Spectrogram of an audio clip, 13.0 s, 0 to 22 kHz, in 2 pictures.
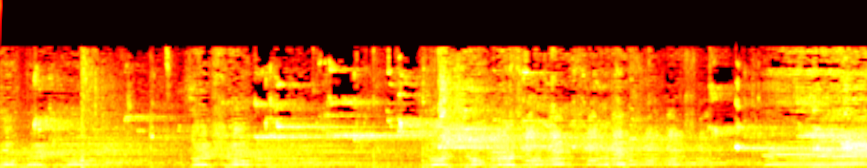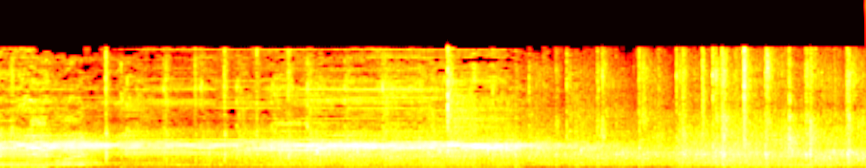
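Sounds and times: crowd and player noise: 0:00.0 - 0:13.0.

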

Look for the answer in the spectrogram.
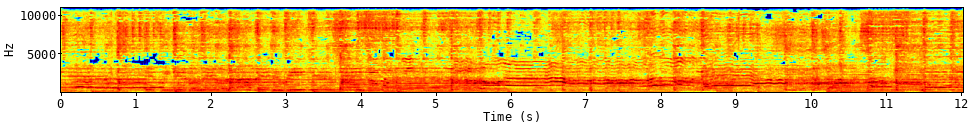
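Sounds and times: pop music with steady bass: 0:00.0 - 0:12.0
woman singing: 0:00.0 - 0:12.0.

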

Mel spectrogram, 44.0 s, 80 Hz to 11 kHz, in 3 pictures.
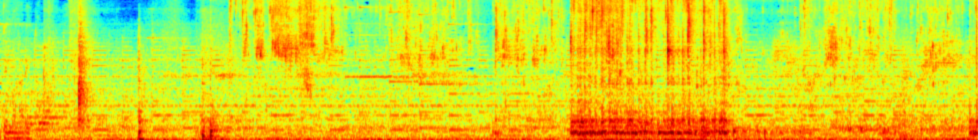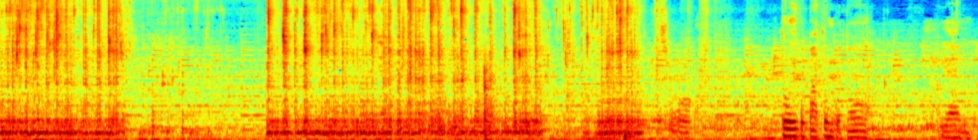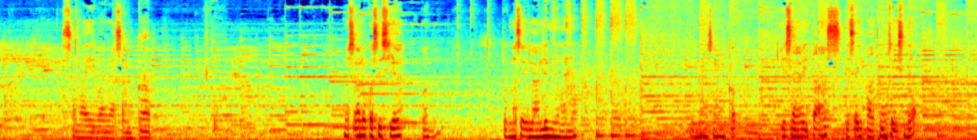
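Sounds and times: tap water splashing in sink: 0:06.0 - 0:11.2, 0:12.0 - 0:17.8, 0:18.7 - 0:24.4.

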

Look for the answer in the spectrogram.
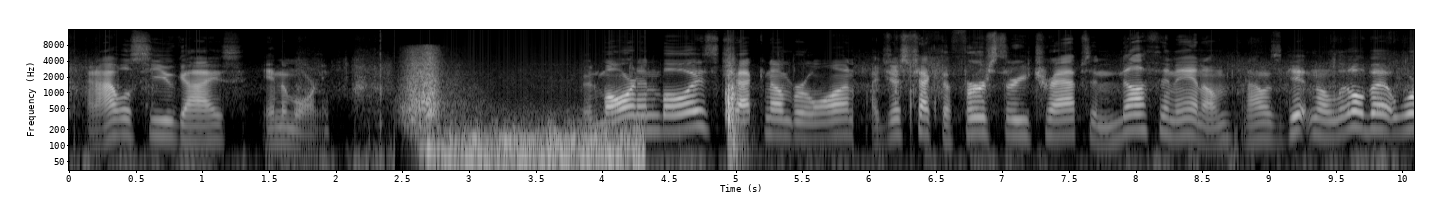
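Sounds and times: whoosh: 0:02.4 - 0:04.1
heavy low rumble: 0:02.4 - 0:04.4.

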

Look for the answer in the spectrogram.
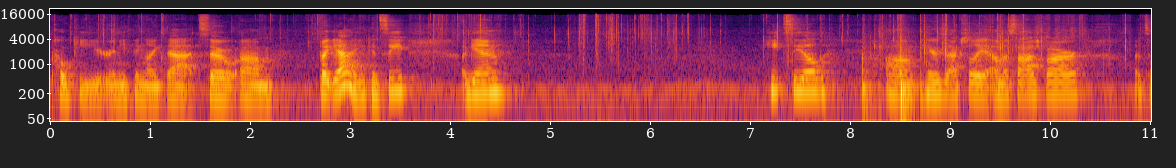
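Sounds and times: shrink-wrap plastic crinkling: 0:00.0 - 0:11.0.

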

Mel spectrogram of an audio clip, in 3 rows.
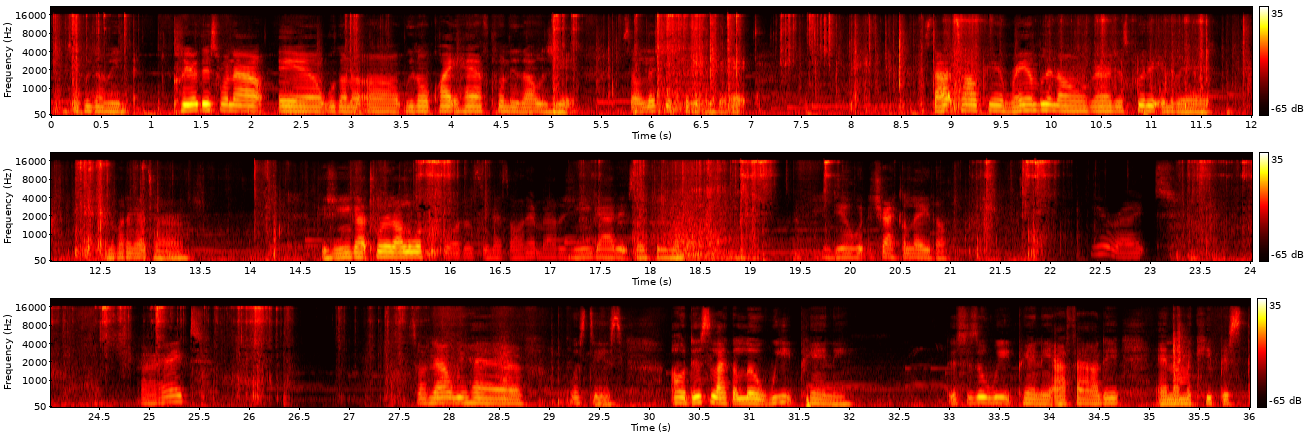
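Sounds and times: coins clinking: 0:00.0 - 0:01.0, 0:02.7 - 0:03.6, 0:04.9 - 0:13.4, 0:14.0 - 0:16.6, 0:17.2 - 0:19.9, 0:21.1 - 0:22.2, 0:23.3 - 0:28.1
plastic pouch rustling: 0:05.3 - 0:13.5
plastic pocket crinkling: 0:07.5 - 0:09.4
coins clicking together: 0:15.6 - 0:16.3, 0:17.3 - 0:19.4.

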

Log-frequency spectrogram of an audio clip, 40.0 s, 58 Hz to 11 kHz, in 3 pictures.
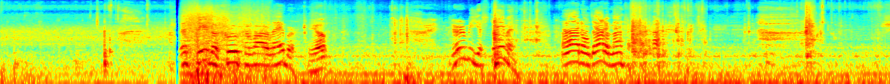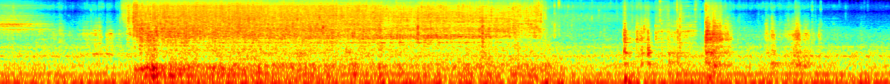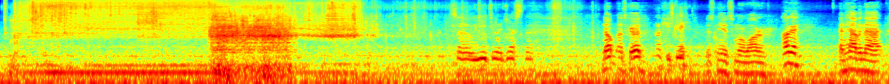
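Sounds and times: sump pump motor hum: 0:07.1 - 0:25.8, 0:26.7 - 0:33.8
water poured from a bucket: 0:15.2 - 0:22.0
water rushing from pump: 0:15.2 - 0:22.0, 0:26.8 - 0:33.0.

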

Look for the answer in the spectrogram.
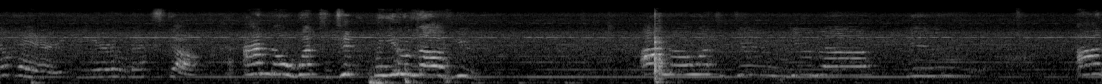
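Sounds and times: girl singing: 0:00.0 - 0:04.8, 0:06.4 - 0:09.8, 0:10.8 - 0:11.0.

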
